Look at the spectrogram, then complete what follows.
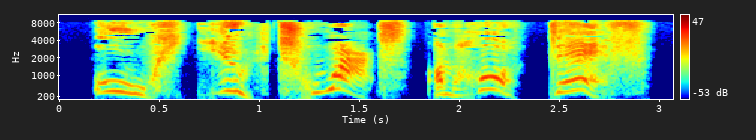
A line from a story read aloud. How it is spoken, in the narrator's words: she snapped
